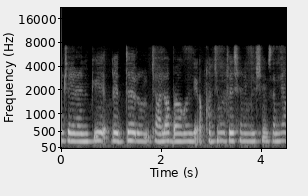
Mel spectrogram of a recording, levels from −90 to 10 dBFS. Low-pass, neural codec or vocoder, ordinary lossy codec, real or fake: 7.2 kHz; codec, 44.1 kHz, 2.6 kbps, DAC; none; fake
